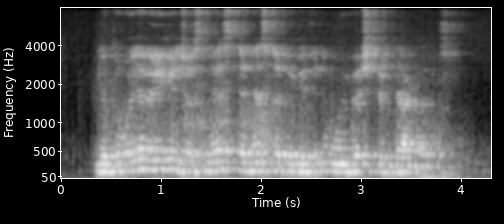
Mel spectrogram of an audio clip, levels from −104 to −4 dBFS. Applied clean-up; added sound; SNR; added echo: neural separator model SepFormer DNS4.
